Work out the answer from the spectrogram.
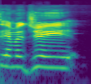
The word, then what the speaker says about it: Emma G: My name's Emma G. It rhymes with energy.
